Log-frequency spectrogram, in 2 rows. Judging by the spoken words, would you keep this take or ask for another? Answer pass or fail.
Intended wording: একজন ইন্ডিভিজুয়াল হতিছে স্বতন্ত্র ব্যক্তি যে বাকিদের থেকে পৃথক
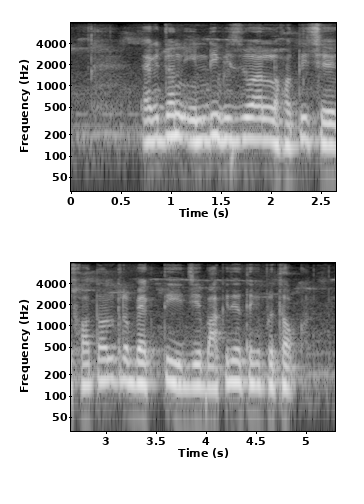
pass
